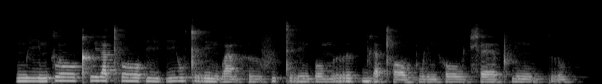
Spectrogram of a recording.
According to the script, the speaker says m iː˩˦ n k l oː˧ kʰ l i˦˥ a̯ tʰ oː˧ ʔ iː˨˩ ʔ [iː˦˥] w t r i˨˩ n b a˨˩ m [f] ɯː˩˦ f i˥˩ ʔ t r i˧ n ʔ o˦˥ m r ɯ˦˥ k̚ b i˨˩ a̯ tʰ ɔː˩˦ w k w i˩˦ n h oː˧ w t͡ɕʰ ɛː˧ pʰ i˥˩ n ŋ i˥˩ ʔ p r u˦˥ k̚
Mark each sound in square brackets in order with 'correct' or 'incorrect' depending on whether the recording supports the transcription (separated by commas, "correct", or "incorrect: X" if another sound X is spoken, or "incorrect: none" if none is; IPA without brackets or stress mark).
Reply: correct, incorrect: h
